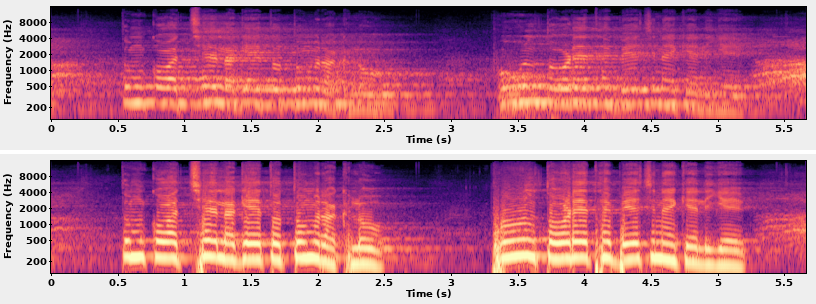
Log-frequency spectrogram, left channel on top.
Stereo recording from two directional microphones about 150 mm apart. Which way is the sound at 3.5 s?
55° right (ahead or behind).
